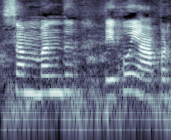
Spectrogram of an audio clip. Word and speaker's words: संबंध: आगे अब हम एक और शब्द देखते हैं संबंध आपको यहां पर तो दो दिन दिया है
